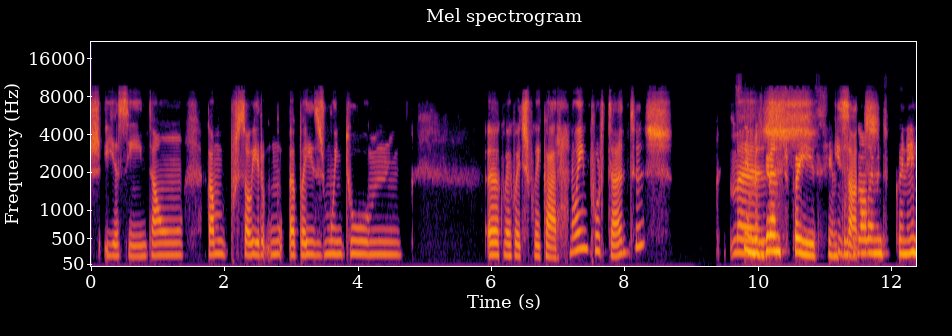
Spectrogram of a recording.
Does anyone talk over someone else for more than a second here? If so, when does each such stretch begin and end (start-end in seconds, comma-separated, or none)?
9.6-11.8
